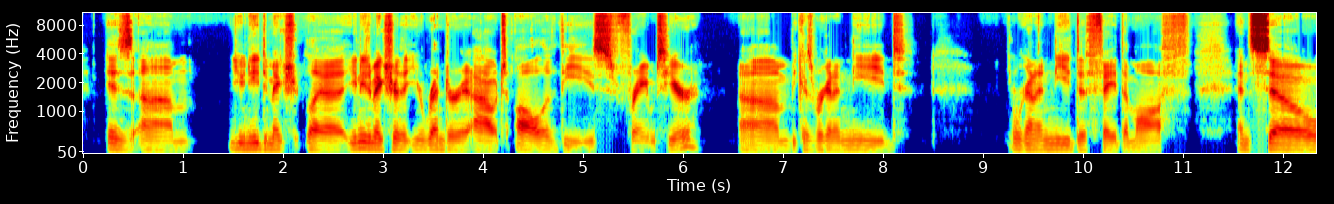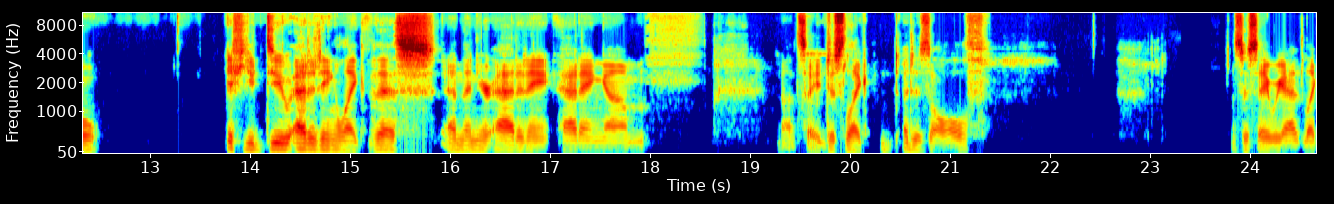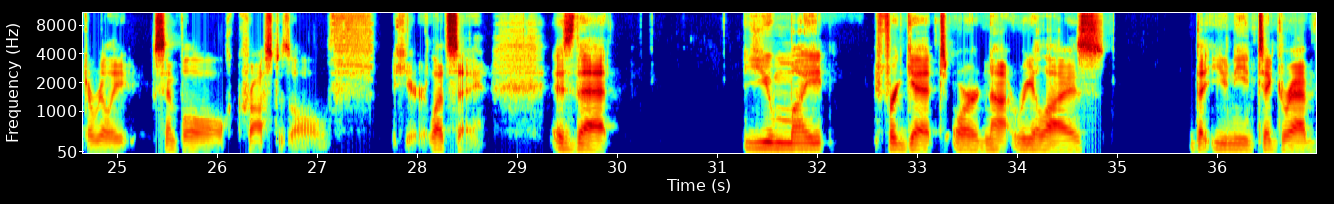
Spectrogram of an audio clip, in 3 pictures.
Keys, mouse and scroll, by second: 0.4-3.4 drag, 6.7-7.3 drag, 9.4-10.8 drag, 13.2 click, 14.2-14.6 drag, 18.9 click, 20.1-22.3 typing, 24.1-27.7 drag, 29.0 click, 30.2-30.9 drag, 31.7-32.4 drag, 33.4 click, 34.8-35.3 drag.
